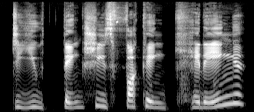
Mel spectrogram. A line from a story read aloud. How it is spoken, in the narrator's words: He growls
